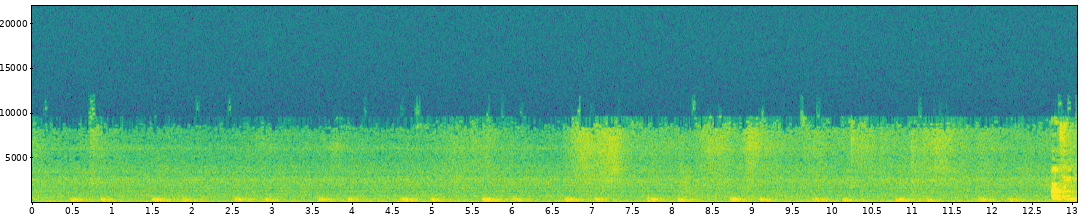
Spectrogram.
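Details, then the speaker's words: Normal split first heart sound: regular heartbeat near 58 per minute, the first sound split into two close components of roughly equal intensity. "Junto al esternón, el desdoblamiento consiste en un primer componente menos intenso seguido de un segundo componente algo más agudo y de mayor intensidad."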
